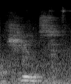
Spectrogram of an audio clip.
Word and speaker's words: Qt: or Qt, I learned it's the proper pronunciation.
